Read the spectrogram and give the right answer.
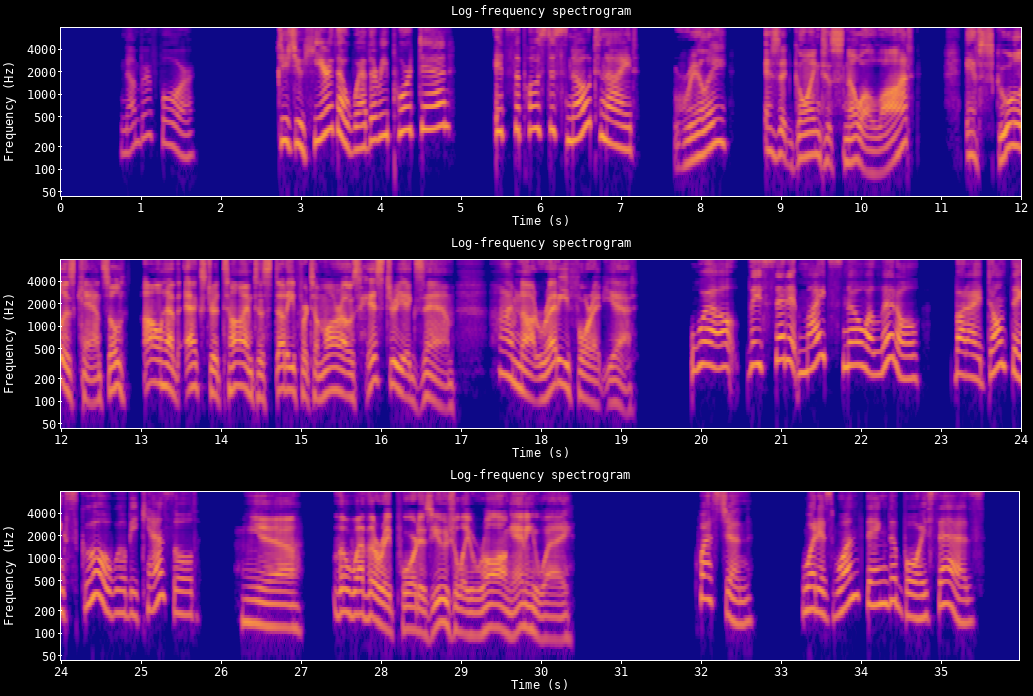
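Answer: He is not ready for tomorrow's history exam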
